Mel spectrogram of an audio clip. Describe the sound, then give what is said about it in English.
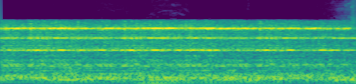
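A bell rings continuously for a few seconds, a bright, steady, shrill metallic tone with no pauses and no voices over it, marking the end of the Pardon the Gadfly segment. “Kate, yeah, it looks a little upset at that bell.”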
